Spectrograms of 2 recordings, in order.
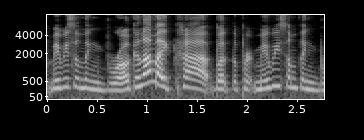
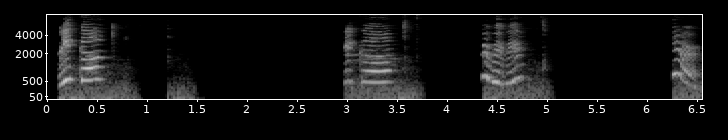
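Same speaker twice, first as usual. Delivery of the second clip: cat call; 11 semitones higher, 10 dB quieter than usual. Real, not acted. Calling cat from afar, fading.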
